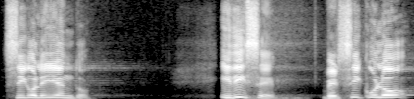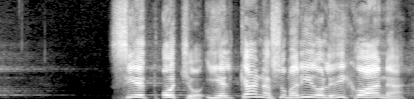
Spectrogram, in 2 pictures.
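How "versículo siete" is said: ordinary talk, nothing marked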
